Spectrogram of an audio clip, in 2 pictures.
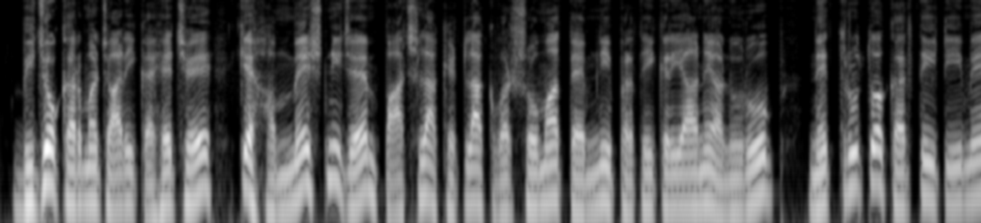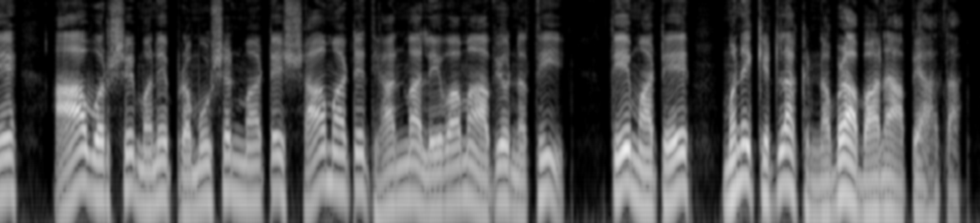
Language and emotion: Gujarati, disgusted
